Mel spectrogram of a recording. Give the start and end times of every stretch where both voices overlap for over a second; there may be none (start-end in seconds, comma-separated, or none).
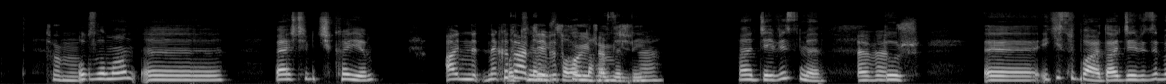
5.0-6.5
